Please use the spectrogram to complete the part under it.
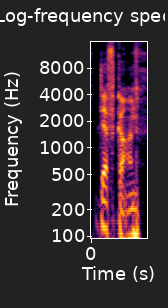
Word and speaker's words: DEFCON: It's not death. – Oh. – It's DEFCON. – Death? Like they can't hear? – Yeah, but it's not that either. Oh. It just sounds like it.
